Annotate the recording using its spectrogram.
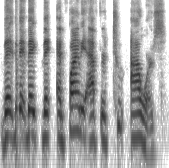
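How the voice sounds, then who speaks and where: A man's voice: on the high side, a little slow, bright, forceful tone. A man, an author guest, telling a personal story in a folksy, anecdotal way with many restarts. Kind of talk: storytelling in an interview.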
